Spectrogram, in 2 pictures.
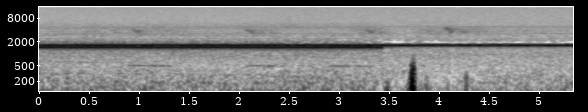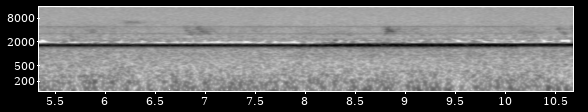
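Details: Rochester, New York frogs in full song, a constant trilled hum with scattered higher peeps; one sudden sharp knock sounds early on, and a few soft lower notes appear at the start.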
